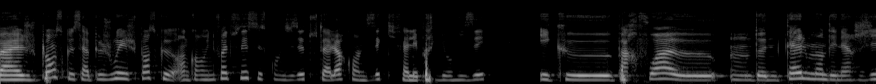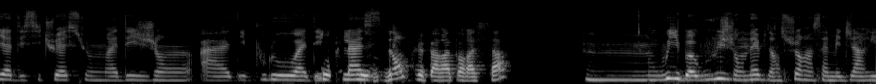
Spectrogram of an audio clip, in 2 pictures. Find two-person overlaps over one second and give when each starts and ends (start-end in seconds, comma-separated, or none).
none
